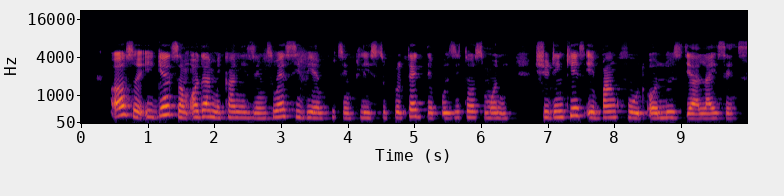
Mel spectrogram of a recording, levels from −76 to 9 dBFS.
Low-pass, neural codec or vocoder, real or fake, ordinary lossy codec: 7.2 kHz; none; real; none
